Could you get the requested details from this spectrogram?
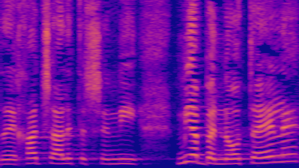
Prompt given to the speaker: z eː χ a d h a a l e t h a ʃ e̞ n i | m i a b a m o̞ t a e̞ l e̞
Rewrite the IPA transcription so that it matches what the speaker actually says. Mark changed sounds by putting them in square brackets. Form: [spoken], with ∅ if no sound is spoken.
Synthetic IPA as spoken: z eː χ a d [ʃ] a a l e t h a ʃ e̞ n i | m i a b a [n] o̞ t a e̞ l e̞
